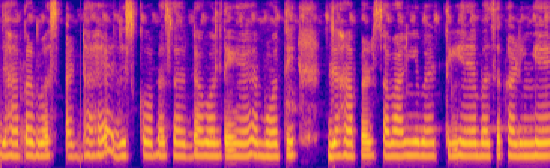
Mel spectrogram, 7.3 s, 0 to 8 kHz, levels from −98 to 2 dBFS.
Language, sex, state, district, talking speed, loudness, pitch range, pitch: Hindi, female, Uttar Pradesh, Jyotiba Phule Nagar, 170 wpm, -15 LUFS, 225-235 Hz, 230 Hz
